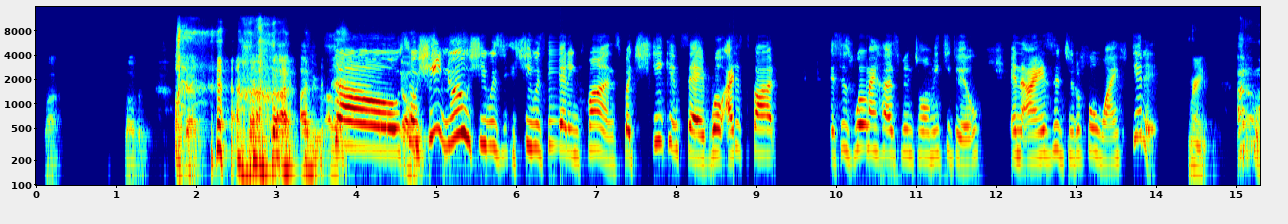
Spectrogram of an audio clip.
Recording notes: joins us in the BMB Zoom Room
